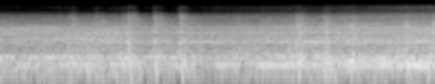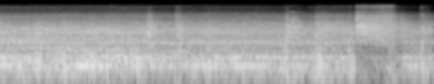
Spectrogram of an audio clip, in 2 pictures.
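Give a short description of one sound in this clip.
An electric locomotive rumbles past close by, its motors humming steadily.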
